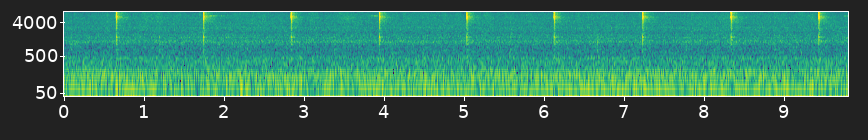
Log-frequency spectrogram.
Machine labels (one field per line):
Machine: valve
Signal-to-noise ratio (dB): -6 dB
